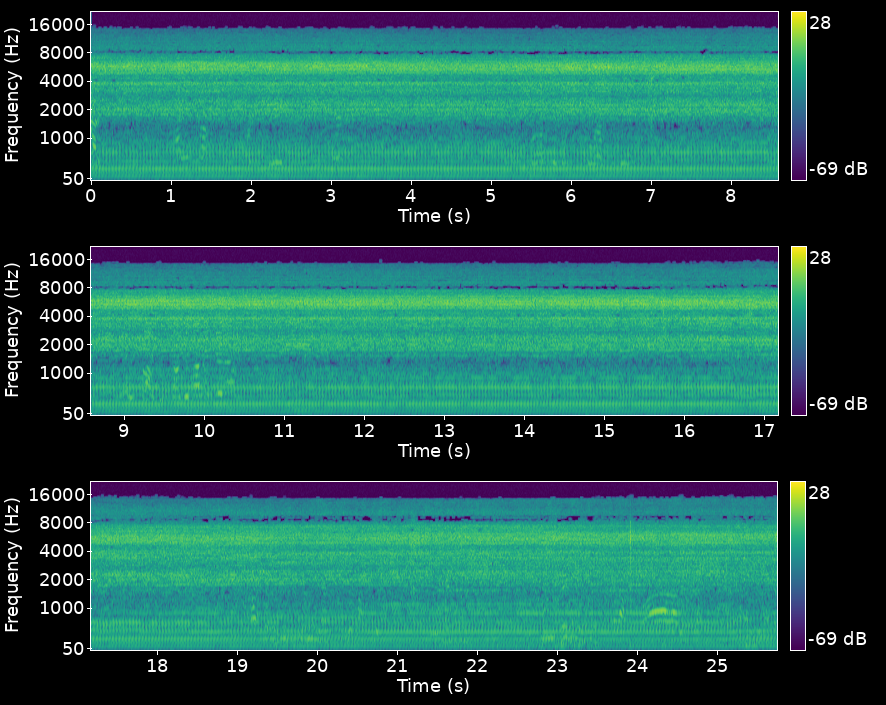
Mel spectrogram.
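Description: A hydraulic rescue tool's motor drones steadily and loudly.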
